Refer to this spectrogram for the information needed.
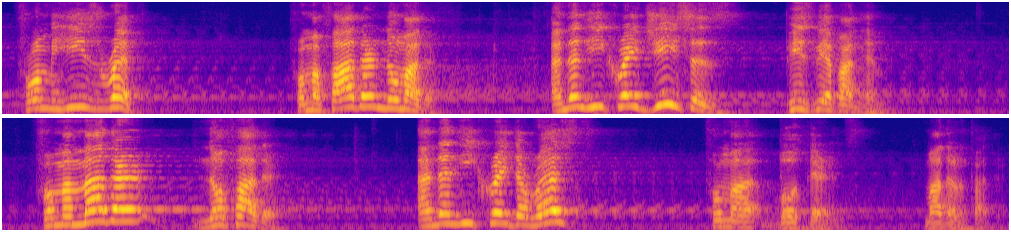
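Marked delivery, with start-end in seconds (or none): none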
